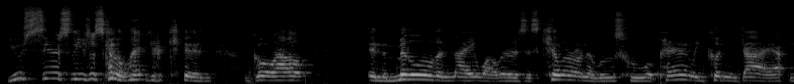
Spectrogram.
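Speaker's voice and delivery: can you believe this parent, push it up; incredulous. Real, not acted. Reviewer questions a mother letting her daughter go, with loud disbelief.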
